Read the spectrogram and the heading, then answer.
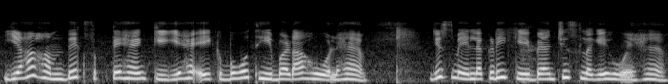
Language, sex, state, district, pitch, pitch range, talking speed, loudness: Hindi, male, Himachal Pradesh, Shimla, 255 Hz, 240-285 Hz, 180 wpm, -12 LUFS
